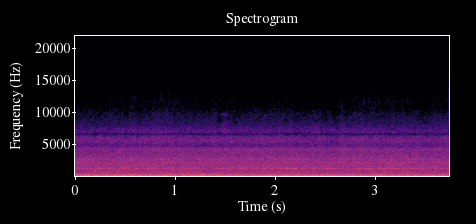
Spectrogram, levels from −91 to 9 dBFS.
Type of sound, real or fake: fake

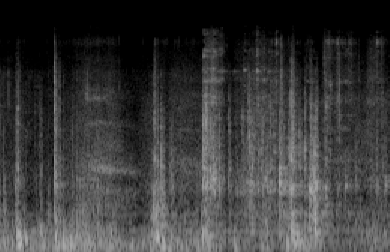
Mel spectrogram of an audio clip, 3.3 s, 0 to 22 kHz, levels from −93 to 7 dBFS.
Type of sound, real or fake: real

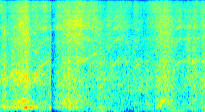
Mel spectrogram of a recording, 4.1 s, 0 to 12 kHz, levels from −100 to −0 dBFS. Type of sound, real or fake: real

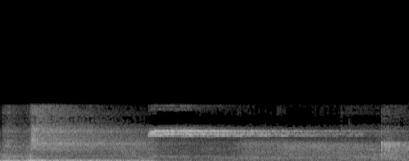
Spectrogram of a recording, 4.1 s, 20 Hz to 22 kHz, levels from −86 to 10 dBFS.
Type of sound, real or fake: fake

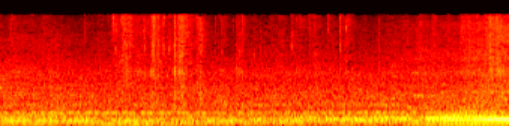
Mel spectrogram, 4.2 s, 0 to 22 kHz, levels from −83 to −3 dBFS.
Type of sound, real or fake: real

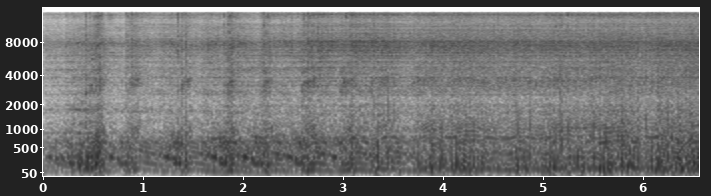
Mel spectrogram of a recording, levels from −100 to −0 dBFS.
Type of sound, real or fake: real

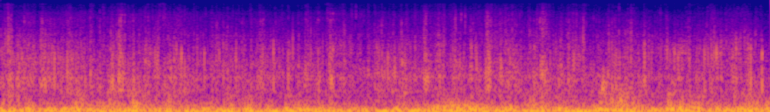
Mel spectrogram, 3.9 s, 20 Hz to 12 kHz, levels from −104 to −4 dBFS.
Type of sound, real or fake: real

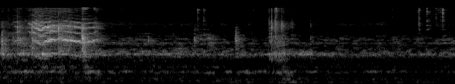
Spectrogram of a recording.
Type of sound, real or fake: real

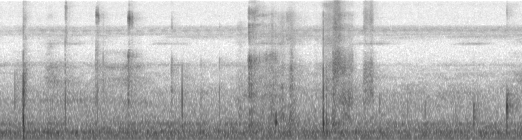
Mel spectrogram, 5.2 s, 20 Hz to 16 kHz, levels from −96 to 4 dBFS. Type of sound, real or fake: real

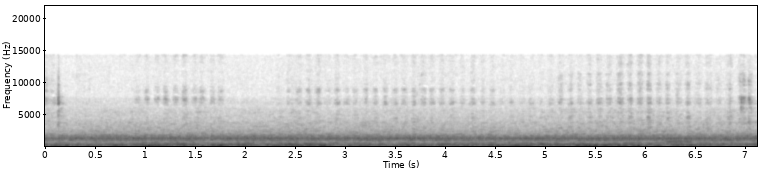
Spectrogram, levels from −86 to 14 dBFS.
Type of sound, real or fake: real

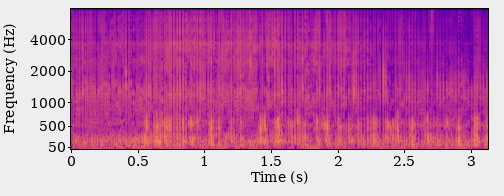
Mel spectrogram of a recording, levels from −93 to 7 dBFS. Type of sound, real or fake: fake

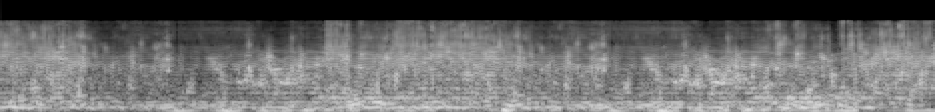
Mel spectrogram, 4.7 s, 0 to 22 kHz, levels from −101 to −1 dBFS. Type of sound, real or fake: fake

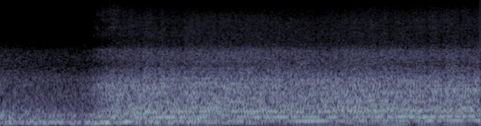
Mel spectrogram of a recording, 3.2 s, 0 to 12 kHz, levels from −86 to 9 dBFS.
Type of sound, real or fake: real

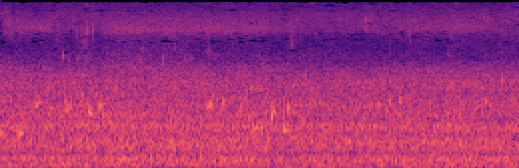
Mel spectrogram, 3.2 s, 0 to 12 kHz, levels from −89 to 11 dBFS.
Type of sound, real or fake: real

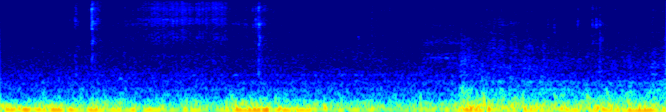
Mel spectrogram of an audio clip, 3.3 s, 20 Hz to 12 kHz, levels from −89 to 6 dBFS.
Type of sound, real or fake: fake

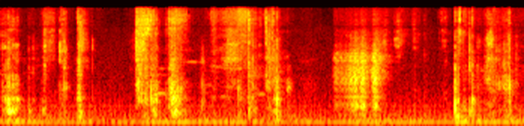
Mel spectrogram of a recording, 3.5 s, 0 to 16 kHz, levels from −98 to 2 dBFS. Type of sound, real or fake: real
